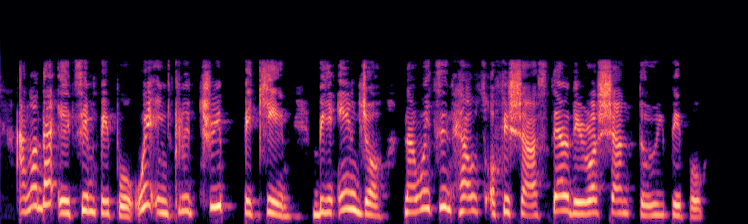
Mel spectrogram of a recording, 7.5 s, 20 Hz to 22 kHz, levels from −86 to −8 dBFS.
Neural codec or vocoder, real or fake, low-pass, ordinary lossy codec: codec, 16 kHz, 8 kbps, FreqCodec, larger model; fake; 7.2 kHz; none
